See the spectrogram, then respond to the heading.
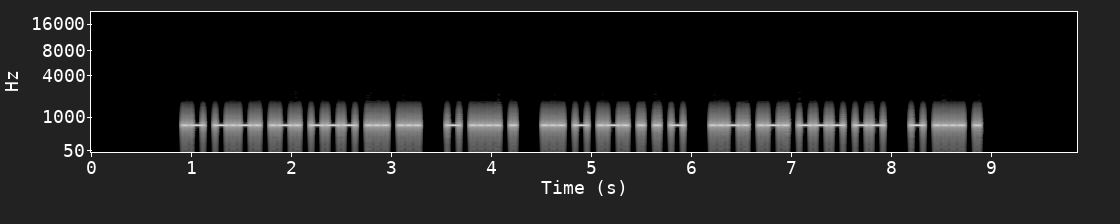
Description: Morse code, heard as a keyed tone, about 30 wpm, 700 Hz. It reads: ACROSS THE STREET FROM THE
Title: Sets of 5 Words Encore 30wpm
